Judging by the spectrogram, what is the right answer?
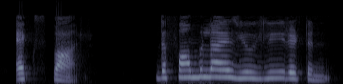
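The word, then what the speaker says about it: x̄: xn the sample mean is usually denoted by and pronounced as x-bar the formula is usually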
